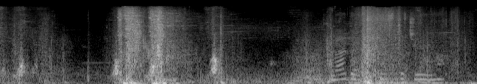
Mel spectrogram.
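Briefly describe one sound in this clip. Metal blades clash in quick, sharp blows.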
